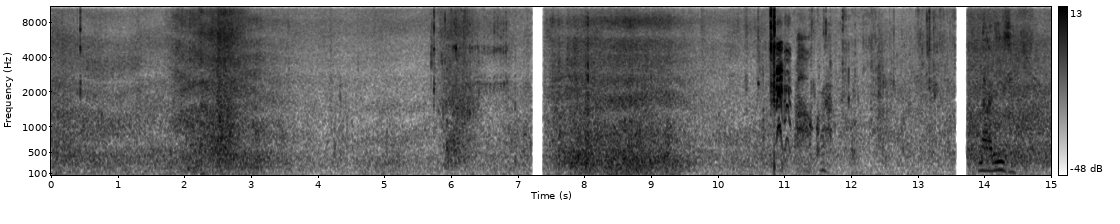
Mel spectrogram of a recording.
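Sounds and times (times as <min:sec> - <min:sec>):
ocean surf washing on beach: 0:00.0 - 0:10.8, 0:12.4 - 0:15.0
wind rumbling on microphone: 0:00.0 - 0:15.0.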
